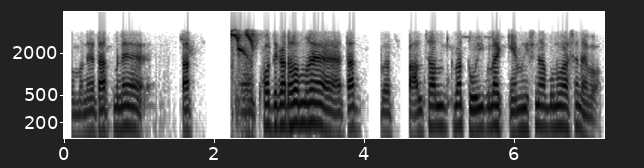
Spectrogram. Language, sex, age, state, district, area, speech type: Assamese, male, 18-30, Assam, Golaghat, rural, conversation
